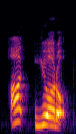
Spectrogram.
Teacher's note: अब यहाँ पर य की साउंड आती है यूरोप में, ई की नहीं आती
